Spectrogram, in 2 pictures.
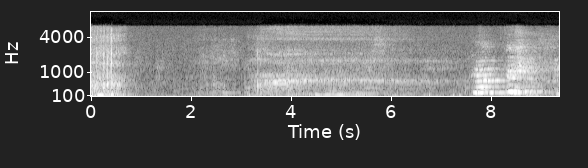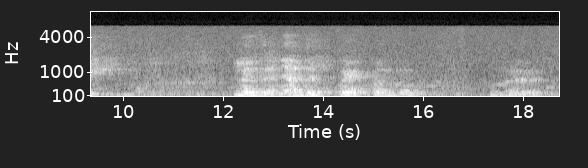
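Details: Loud snoring from a sleeping adult man, played in slow motion so each drawn-out, rumbling breath sounds deep and stretched.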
